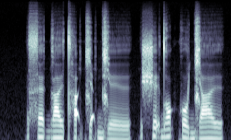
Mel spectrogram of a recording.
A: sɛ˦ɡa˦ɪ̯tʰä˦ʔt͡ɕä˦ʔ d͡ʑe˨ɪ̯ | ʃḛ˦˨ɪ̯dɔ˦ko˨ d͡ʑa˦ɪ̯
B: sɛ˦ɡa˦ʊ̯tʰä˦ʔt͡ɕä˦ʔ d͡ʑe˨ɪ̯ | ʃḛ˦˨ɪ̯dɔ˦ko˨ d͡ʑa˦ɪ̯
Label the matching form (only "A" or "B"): A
